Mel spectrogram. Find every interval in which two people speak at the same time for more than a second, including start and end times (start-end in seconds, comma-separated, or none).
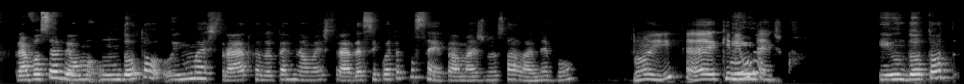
none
